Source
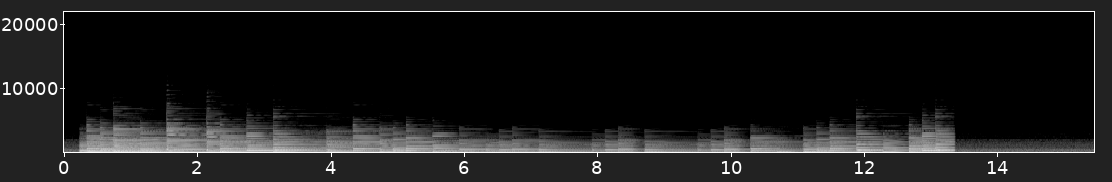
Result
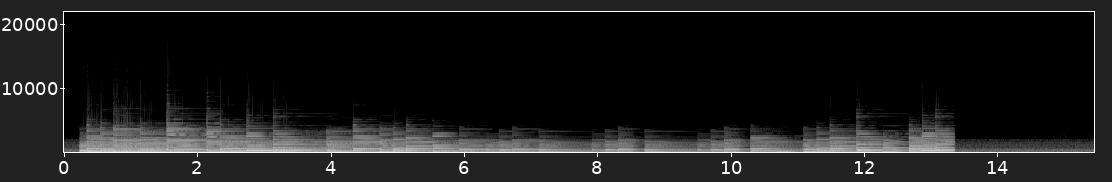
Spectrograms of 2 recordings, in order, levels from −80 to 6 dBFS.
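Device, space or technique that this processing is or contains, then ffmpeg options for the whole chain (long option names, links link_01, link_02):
limiter into clipper: -af "alimiter=limit=-7.5dB:level=0:latency=1:release=164,asoftclip=type=hard:threshold=-9dB"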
